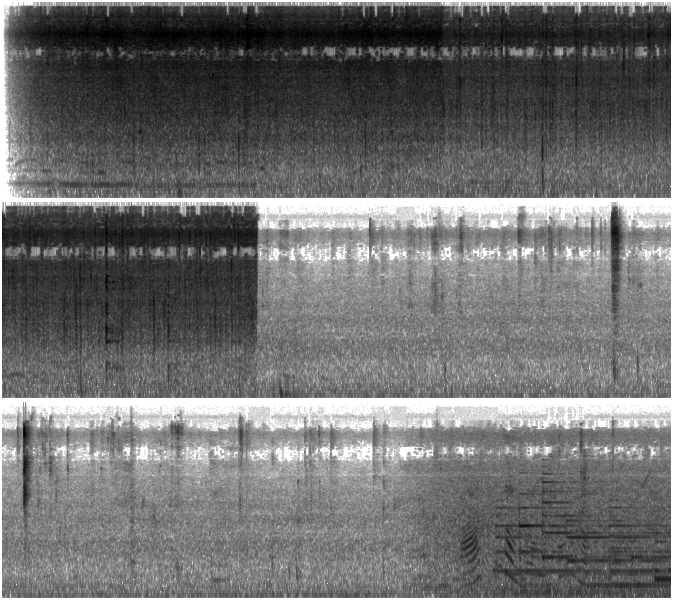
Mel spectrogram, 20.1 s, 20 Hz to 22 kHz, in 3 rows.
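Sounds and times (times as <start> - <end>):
food sizzling in oil: 0.0 - 9.2.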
